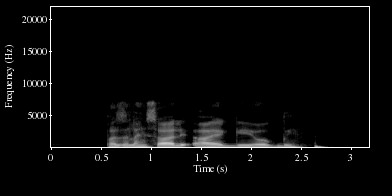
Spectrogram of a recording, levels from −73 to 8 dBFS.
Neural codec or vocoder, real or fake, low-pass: codec, 16 kHz, 2 kbps, X-Codec, WavLM features, trained on Multilingual LibriSpeech; fake; 7.2 kHz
